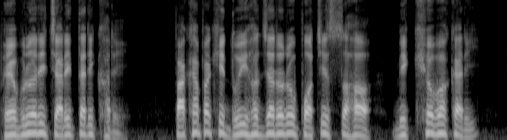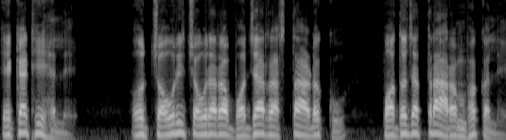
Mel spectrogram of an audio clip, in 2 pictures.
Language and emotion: Odia, neutral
